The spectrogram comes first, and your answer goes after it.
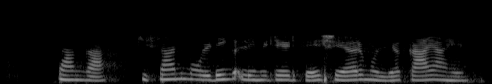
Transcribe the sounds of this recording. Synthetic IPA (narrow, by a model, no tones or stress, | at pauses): saŋɡa | kisanmolɖiŋɡlimiʈeɽt͡seɕejəɾmuljəkajaɦe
